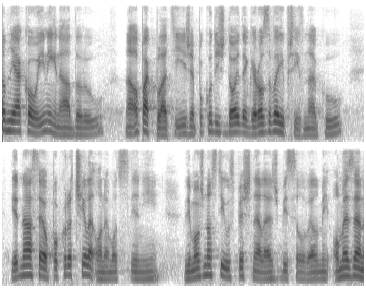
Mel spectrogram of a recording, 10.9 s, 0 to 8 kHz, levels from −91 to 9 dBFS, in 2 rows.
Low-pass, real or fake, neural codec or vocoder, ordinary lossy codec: 7.2 kHz; fake; codec, 16 kHz, 1 kbps, X-Codec, HuBERT features, trained on LibriSpeech; Opus, 64 kbps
